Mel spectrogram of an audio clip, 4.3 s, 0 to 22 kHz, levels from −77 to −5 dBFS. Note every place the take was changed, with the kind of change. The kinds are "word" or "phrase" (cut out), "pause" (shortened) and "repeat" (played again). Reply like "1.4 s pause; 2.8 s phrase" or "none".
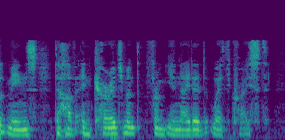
2.5 s word

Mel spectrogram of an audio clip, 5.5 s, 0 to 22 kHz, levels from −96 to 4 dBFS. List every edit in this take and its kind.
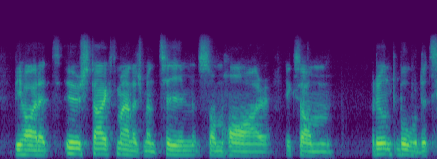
3.5 s pause

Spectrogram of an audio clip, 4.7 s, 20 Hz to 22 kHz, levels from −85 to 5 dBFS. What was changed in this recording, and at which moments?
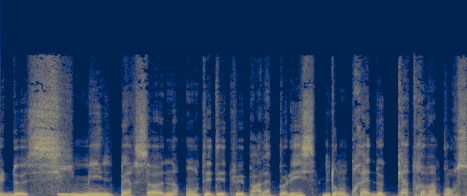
none

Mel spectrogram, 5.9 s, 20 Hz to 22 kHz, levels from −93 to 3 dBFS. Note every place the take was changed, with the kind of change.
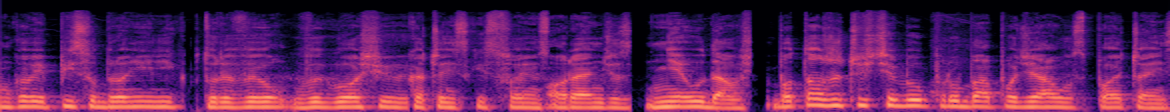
0.9 s word; 2.0 s word; 2.7 s word; 3.1 s word; 3.7 s word; 4.6 s word

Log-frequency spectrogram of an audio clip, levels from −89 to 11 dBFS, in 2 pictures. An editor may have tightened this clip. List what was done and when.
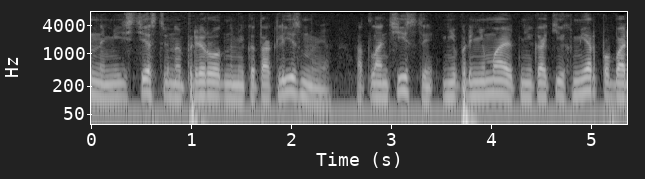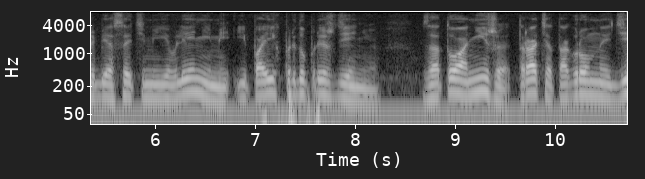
none

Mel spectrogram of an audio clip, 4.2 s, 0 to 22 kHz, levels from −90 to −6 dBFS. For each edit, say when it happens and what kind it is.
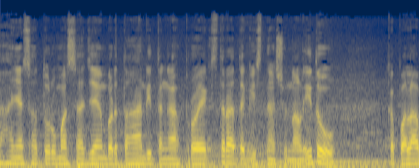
none

